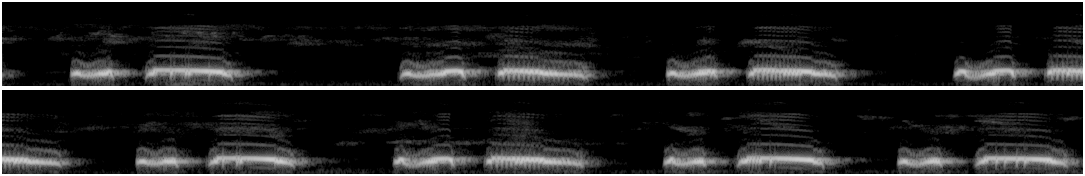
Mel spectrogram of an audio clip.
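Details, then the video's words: Spotted dove giving a long series of two-part coos, eight phrases in about eleven seconds, each a brief hollow note then a fuller drawn-out croo dipping at the end, evenly paced with short pauses; no other sounds. "TIẾNG CU ĐẤT, CU CƯỜM GÁY, CU GÁY CHU LÈO, CU GÁY CÀ LĂM, TIẾNG CU ĐẤT, CU GÁY KÍCH BỔI, CU GÁY GÙ"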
